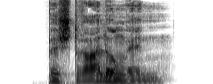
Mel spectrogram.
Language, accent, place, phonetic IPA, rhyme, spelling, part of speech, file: German, Germany, Berlin, [bəˈʃtʁaːlʊŋən], -aːlʊŋən, Bestrahlungen, noun, De-Bestrahlungen.ogg
- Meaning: plural of Bestrahlung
